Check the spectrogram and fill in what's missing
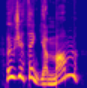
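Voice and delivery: high, loud sarcastic comeback; shouted retort. A narrator's reading. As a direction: throw it back exasperated and high. Doctor retorts amid the alarm.

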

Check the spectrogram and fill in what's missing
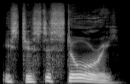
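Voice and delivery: curt and dismissive; abrupt. A narrator's reading. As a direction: cut the talk off abruptly. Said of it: "Sally said abruptly".

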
